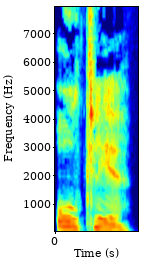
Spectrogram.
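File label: "all clear", English, British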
